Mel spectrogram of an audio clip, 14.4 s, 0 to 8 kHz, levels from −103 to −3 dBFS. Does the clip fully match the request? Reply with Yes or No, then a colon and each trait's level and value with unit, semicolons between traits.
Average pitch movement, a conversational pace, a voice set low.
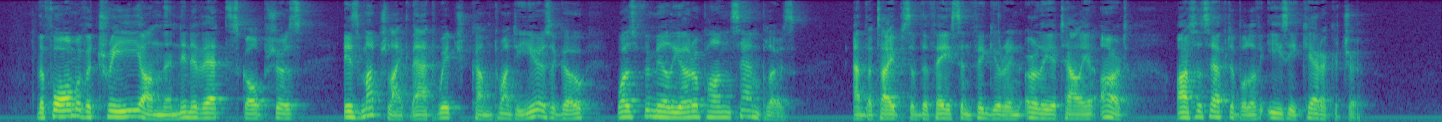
Yes: average, 4.6 semitones; average, 160 wpm; low, 115 Hz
